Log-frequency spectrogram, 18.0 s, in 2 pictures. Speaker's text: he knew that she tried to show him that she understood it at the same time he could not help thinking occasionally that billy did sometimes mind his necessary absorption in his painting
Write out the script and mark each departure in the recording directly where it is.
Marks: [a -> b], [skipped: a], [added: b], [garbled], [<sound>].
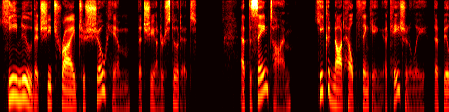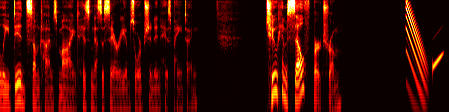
he knew that she tried to show him that she understood it at the same time he could not help thinking occasionally that billy did sometimes mind his necessary absorption in his painting [added: to himself bertram] [chirp]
